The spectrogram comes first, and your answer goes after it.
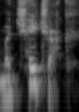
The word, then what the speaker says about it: Machachuk: That's how you pronounce it, Machachuk. No kidding. It doesn't look anything like that.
